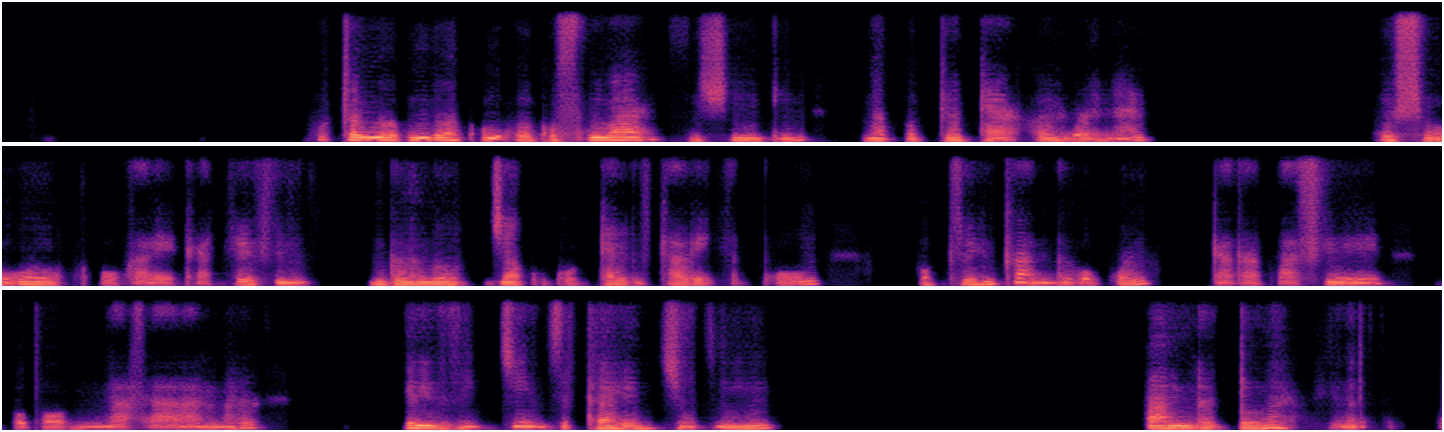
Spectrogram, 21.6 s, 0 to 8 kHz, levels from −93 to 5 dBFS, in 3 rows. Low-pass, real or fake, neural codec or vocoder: 7.2 kHz; fake; codec, 16 kHz, 0.5 kbps, FreqCodec, smaller model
